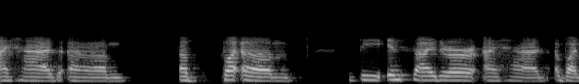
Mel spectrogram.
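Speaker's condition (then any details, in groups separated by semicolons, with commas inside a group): No condition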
